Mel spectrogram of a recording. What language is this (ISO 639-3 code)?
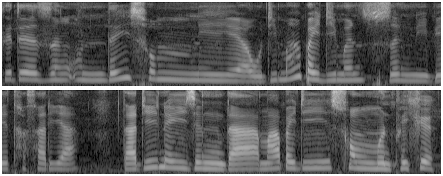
brx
